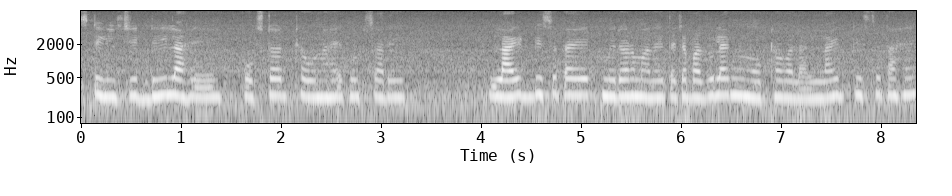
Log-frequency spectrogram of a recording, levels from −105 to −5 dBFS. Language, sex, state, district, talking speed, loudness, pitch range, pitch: Marathi, female, Maharashtra, Washim, 165 wpm, -17 LUFS, 225-240 Hz, 230 Hz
